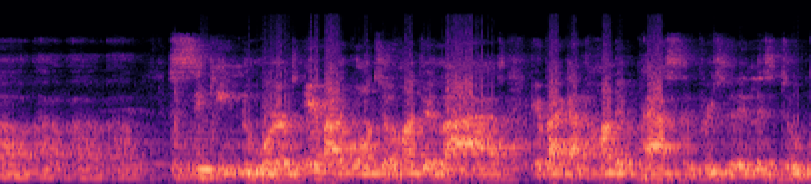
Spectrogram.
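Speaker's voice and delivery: usual speaking voice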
